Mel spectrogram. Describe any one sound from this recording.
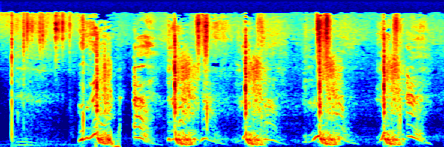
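Punches land with heavy thuds.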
